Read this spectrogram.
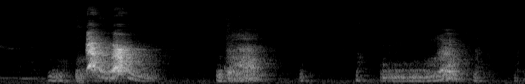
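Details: Bull Terrier puppy taking its first bottle, giving three drawn-out harmonic yelping whines about a second apart, the last one rising in pitch. The room is otherwise quiet.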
